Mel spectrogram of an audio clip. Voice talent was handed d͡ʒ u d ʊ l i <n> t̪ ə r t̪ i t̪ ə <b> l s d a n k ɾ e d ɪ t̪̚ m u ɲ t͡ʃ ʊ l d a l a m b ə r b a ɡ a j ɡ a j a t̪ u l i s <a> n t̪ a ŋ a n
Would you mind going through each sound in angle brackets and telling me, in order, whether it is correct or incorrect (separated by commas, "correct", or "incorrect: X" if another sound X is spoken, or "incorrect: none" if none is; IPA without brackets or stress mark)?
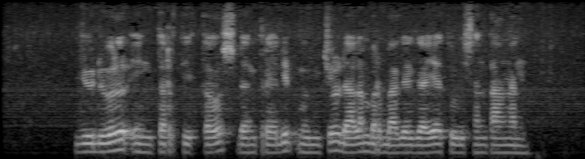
correct, incorrect: none, correct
